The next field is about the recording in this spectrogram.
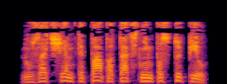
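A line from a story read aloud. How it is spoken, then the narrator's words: Whisper. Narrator (Russian): прошептала Алиса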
